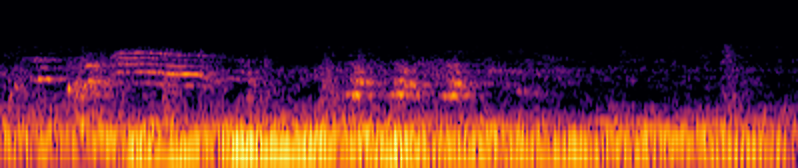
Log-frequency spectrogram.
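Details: Sick indoor rescue cat, formerly a stray, near death after twelve days without eating; one quavering meow at the start, then low rumbling room noise and faint music.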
